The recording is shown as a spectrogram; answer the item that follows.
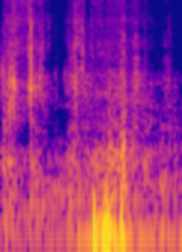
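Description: Plastic glovebox of a Mitsubishi Xpander being handled as it hangs pulled down, with a few light plastic clicks and a dull thump about a second and a quarter in.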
